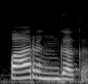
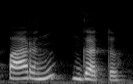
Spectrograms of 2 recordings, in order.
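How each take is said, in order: First: पारंगक louder, ending in k; पारंगक with final k; wrong form shown. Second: पारंगत slowly, ending in t; slow, split पारंगत with final t; correct form shown. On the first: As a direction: say पारंगक as pā-rang-gak. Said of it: "ना होके क्या होगा". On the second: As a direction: say पारंगत as pā-rang... gat. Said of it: "ता का प्रयोग होगा". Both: Shown as a demonstration.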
